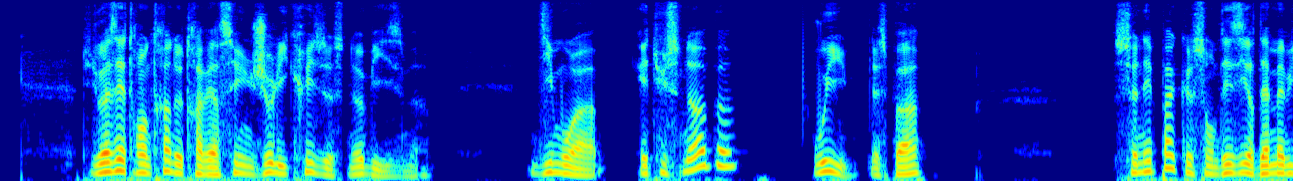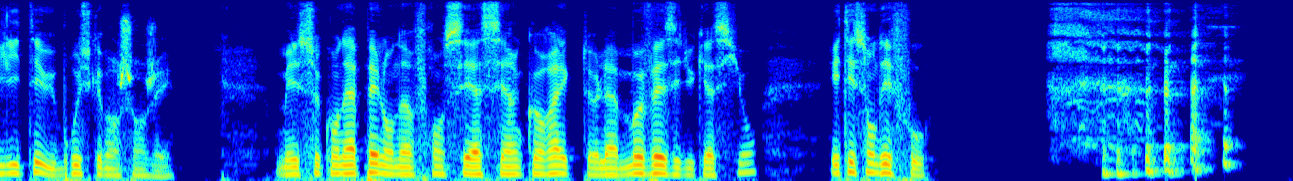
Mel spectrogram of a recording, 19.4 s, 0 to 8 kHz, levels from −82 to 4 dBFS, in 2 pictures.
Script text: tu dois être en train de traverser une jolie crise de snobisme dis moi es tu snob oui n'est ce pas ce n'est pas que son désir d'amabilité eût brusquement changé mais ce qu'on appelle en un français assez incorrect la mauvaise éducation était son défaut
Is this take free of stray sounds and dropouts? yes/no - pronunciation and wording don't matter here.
no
